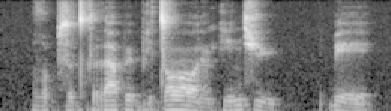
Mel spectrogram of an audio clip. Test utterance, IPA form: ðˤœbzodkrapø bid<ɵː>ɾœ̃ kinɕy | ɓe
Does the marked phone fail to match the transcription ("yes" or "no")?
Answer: yes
